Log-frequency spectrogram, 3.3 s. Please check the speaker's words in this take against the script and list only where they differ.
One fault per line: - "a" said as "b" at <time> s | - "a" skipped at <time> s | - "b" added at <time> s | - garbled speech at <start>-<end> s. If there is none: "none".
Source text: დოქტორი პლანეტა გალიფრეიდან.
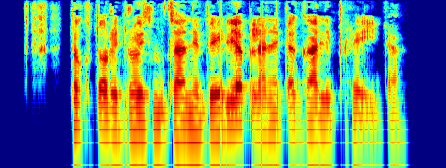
- "დროის მბრძანებელია" added at 0.9 s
